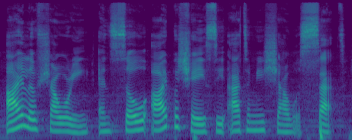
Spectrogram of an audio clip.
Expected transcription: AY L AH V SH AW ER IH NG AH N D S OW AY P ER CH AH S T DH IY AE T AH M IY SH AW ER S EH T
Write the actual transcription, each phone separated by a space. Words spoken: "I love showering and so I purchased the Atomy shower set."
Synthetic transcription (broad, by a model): AY L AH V SH AW ER IH NG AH N S OW AY P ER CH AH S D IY AE T AH M IY SH AW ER S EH T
